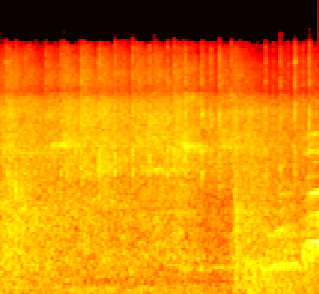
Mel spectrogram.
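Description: Sharp taps of badminton rackets hitting shuttlecocks, scattered and irregular, from games on several courts, over the steady background noise of a large sports hall.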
